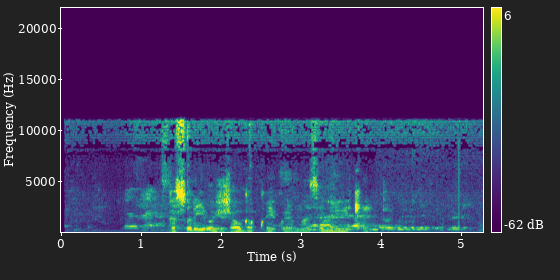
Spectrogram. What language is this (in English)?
Kinyarwanda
